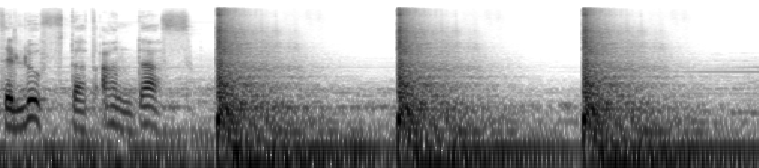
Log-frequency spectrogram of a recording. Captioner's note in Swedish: hårda skåpbankningar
